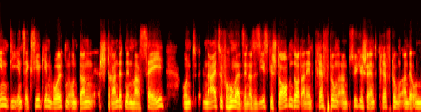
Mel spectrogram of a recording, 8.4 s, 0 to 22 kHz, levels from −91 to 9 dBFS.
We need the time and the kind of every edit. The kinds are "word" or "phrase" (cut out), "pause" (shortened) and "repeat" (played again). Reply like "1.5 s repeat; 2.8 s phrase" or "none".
4.1 s word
